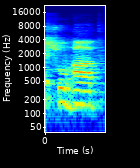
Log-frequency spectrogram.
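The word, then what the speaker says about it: ऽशुभात्: ना, अशुभात, मोक्ष से शुभात, उच्चारण तो हम शुभात करेंगे पर खंडाकार लगा दिया मैंने अशुभात।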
